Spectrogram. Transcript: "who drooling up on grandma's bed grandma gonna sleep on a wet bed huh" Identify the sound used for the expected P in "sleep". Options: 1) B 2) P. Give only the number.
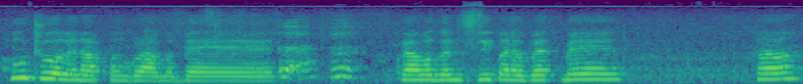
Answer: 2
